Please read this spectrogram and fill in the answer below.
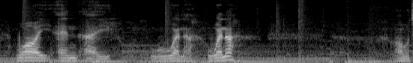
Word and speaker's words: Łyna: It's the L with the little thing on it, which is pronounced a bit like a W. Y-N-A, Łyna.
